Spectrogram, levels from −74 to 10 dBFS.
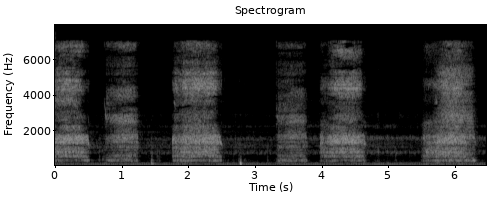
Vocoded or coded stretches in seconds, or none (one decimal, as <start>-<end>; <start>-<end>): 4.8-5.8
